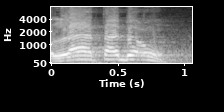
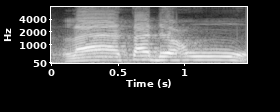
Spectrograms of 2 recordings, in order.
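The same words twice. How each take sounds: First: The final vowel is cut short. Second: The final vowel is held long. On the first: Do not pray or call. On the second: You do not pray or call.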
